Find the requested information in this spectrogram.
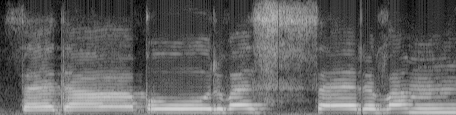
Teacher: పూర్వస్ అని స్ట్రెస్ తీసుకొని చెప్పాలి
